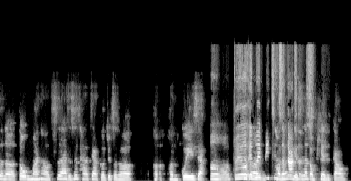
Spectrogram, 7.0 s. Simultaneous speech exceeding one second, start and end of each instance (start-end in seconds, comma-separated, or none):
4.8-6.3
